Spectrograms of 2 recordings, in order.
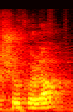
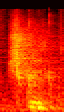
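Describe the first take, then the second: First: The word is said normally, with its vowels. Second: The word is said with only its consonants. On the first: "pour dire chocolat" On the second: "tu dis chkl. Tu parles comme ça"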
